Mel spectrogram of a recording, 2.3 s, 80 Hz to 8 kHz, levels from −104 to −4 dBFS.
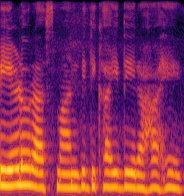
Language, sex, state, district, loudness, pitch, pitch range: Hindi, female, Chhattisgarh, Raigarh, -23 LUFS, 215 Hz, 210-225 Hz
